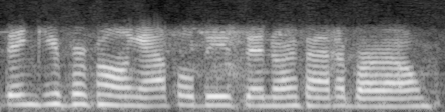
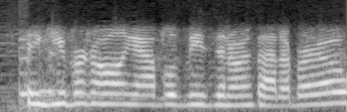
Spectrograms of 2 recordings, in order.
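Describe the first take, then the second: First: It is said more slowly. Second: It is said very fast.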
